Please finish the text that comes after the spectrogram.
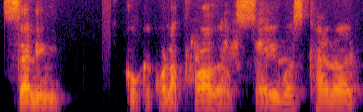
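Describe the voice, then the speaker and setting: A middle-aged man with a Colombian Spanish accent speaks English earnestly and at an easy conversational pitch. His voice is dark and mellow, recorded dry and close with little room sound. He often restarts his sentences as he explains. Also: steady tone, brisk, dry recording. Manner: earnest, many restarts and fillers. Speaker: guest expert. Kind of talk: conversational interview.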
